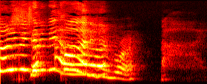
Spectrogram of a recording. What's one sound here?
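A woman sings loudly and playfully close to the microphone.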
